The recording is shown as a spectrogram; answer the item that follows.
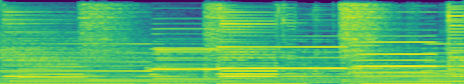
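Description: Live band playing an instrumental passage: accordion, guitar and bass holding chords that change a few times.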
